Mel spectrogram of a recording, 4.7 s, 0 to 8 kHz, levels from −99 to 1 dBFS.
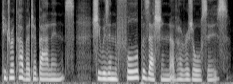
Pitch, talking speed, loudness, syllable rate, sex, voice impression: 190 Hz, 165 wpm, -19 LUFS, 5.3 syllables/s, female, feminine, adult-like, slightly soft, sincere, slightly calm, slightly friendly, slightly kind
